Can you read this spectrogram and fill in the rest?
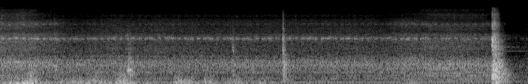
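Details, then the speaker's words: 2005 Ford Escape idling after a fuel filter install: low, even hum with no misses or knocks, and a door clunk at the end. No fuel leak, the warning light is off, and it runs great; it may need spark plugs. "But it sounds like it runs good, as you can hear."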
